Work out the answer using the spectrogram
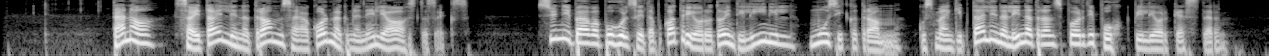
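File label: Estonian, VO Sample; GoLocalise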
